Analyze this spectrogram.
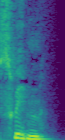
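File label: "swim", British English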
